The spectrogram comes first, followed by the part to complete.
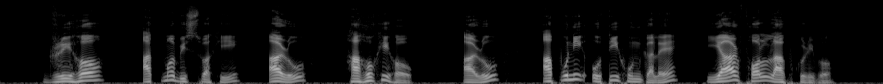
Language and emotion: Assamese, neutral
